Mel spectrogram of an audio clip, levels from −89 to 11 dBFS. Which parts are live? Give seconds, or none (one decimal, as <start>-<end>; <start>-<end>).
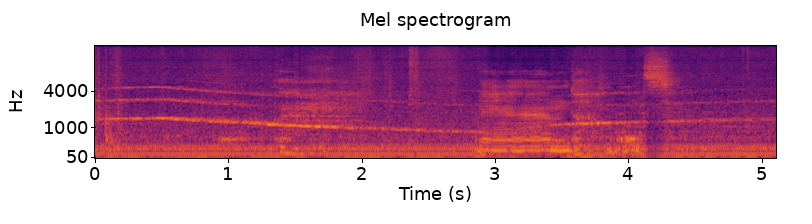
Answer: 0.0-5.1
